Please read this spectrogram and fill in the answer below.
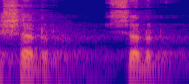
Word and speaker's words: क्षर: क्षर अक्षर, क्षर इसको वैसे उच्चारण करते हैं शर, लेकिन हम समझाने के लिए इसको देसी भाषा में बोला, अपने संत भाषा में, क्षर पुरुष और अक्षर पुरुष।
